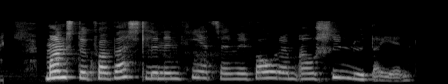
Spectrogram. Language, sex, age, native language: Icelandic, male, 11, Icelandic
